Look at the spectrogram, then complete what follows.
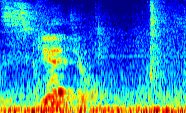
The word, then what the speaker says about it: schedule: something here the word schedule in English American we often use the word SK like school but if you are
